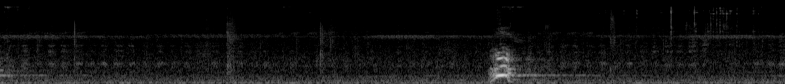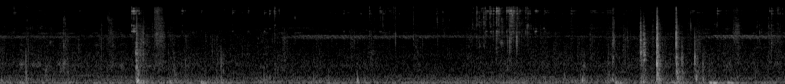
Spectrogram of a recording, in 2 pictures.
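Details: A Great Pyrenees, the giant breed, walks in morning rain at Oyama Yuen Harvest Walk, giving one brief voiced bark-whine midway. Scattered clicks, rustling and handling noises follow under a constant low hum.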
